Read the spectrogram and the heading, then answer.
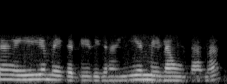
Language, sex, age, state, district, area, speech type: Tamil, female, 18-30, Tamil Nadu, Tiruvarur, rural, conversation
